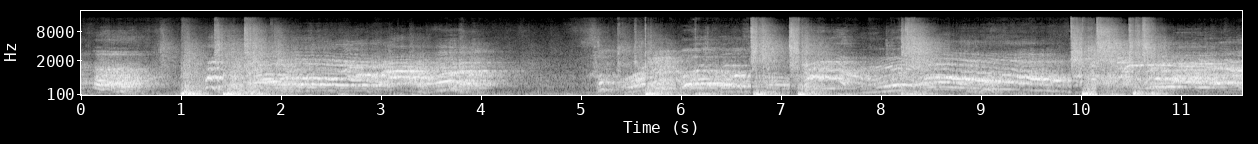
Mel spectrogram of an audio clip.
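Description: Bamboo swords crack against armour.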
